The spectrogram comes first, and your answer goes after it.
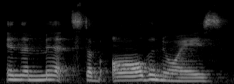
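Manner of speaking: plain reading voice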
